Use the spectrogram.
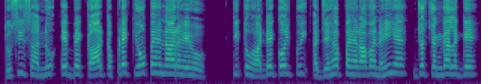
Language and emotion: Punjabi, angry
